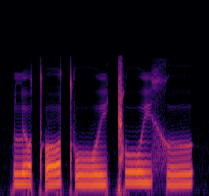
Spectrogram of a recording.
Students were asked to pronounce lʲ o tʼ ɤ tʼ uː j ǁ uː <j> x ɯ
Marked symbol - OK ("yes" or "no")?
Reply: yes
